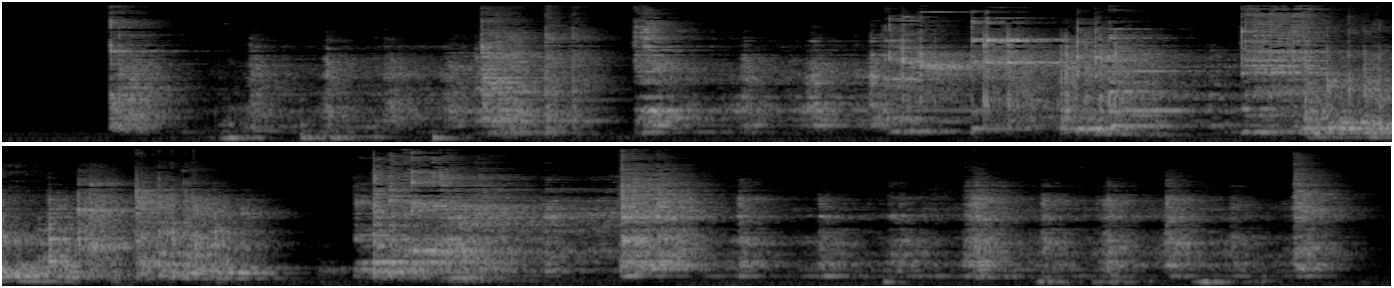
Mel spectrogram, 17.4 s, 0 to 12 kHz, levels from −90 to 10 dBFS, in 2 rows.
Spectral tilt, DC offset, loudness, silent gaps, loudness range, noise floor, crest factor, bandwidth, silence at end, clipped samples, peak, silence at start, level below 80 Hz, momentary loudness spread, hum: -1.5 dB/octave; under 0.1%; -35 LUFS; none; 9 LU; -78 dBFS; 24 dB; 11.5 kHz; 0.25 s; under 0.1%; -14 dBFS; 0.65 s; -82 dBFS; 16 LU; none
